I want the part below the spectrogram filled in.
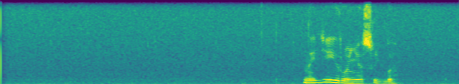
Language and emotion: Russian, neutral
